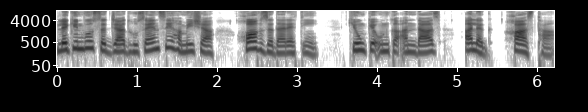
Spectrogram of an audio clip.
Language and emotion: Urdu, neutral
